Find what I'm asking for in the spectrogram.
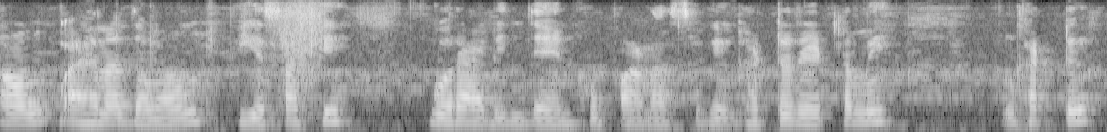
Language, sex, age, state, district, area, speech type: Sindhi, male, 45-60, Madhya Pradesh, Katni, urban, spontaneous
